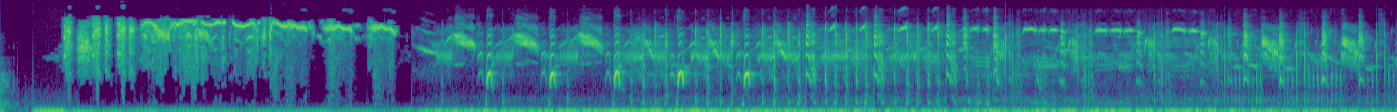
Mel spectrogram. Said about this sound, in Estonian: ja kuldnoka häälitsus, nagu kohe kuulete, erineb musträst omast ikka väga palju.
